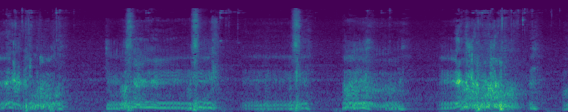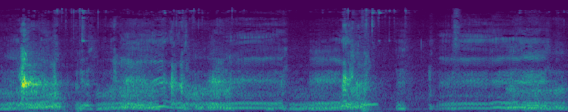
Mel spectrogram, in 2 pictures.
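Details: Cairn Terrier and Jack Russell Terrier, two pet dogs, fighting over an old golf glove: rough, rumbling growls in bursts of one to two seconds with short gaps, some snarling peaks, both dogs growling together.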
